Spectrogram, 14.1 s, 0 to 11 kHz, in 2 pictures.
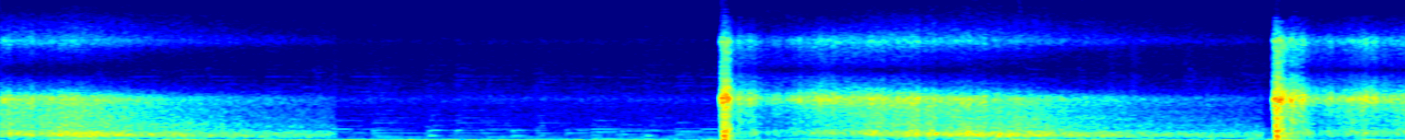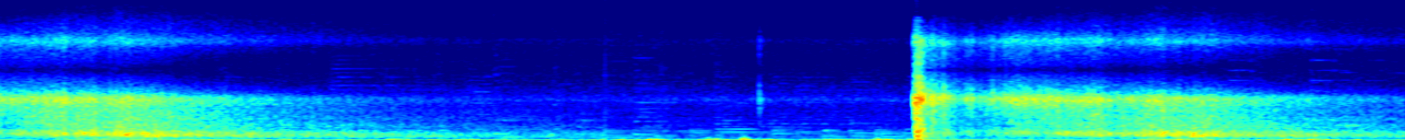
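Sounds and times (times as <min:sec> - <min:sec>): rifle shots echoing: 0:03.6 - 0:08.9, 0:11.6 - 0:14.0.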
